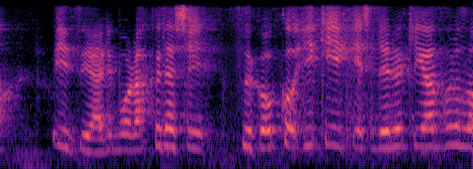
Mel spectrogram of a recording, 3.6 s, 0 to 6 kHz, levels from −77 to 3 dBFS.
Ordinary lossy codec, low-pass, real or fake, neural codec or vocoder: none; 5.4 kHz; fake; codec, 16 kHz, 0.7 kbps, FocalCodec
